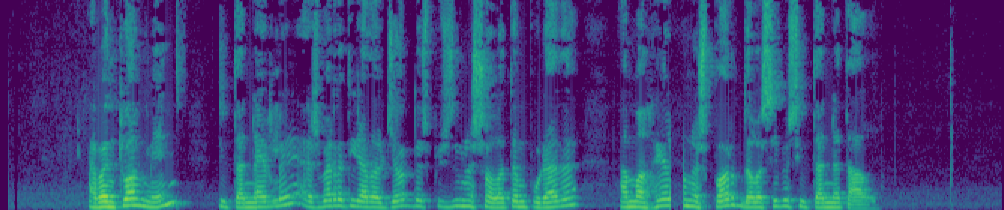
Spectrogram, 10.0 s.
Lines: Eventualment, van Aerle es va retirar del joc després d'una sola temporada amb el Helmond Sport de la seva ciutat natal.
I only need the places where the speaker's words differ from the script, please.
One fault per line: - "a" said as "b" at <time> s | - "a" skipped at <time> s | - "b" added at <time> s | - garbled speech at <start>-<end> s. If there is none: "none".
- "van" said as "ciutat" at 2.2 s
